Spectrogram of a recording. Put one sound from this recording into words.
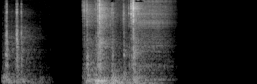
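A door creaks open slowly.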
